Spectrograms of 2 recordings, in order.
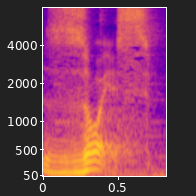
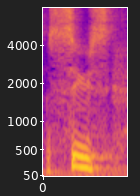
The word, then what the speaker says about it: Seuss: The proper pronunciation of Seuss is actually Zeus. This is because it's originally a Bavarian name. However, given the fact that most Americans incorrectly pronounce it as Seuss, Theodore Geisel ultimately gave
